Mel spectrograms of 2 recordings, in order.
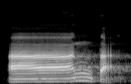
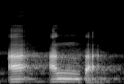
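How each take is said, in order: First: The opening vowel is drawn out into one long vowel. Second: The opening vowel is a separate short syllable. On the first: "Boleh dipanjangin" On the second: "jadi a-nya di, diucapkan a anta"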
